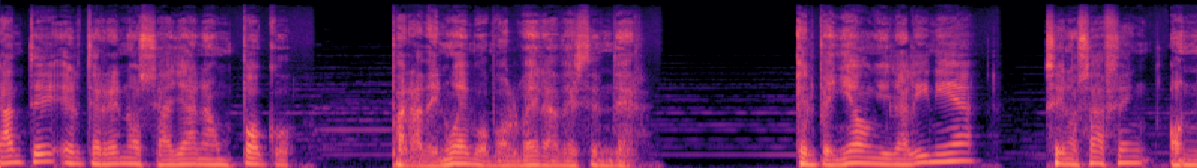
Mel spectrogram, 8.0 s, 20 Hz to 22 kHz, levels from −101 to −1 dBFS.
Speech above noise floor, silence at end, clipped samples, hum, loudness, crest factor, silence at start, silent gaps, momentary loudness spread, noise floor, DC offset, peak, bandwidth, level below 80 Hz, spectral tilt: 38 dB; 0 s; under 0.1%; none; -28 LUFS; 22 dB; 0 s; none; 6 LU; -66 dBFS; under 0.1%; -8 dBFS; 19.5 kHz; -54 dBFS; -3.5 dB/octave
